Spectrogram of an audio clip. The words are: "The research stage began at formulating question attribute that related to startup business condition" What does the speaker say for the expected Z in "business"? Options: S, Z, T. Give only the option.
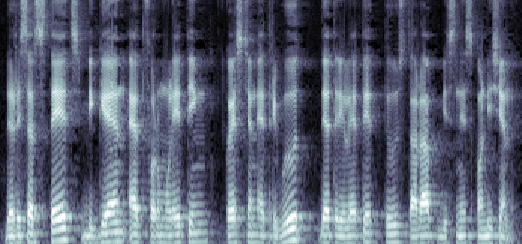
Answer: S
